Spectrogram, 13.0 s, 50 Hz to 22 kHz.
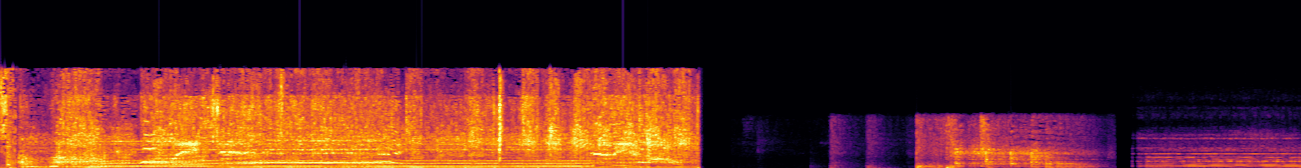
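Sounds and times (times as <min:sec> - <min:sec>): car engine revving high: 0:00.0 - 0:07.0.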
